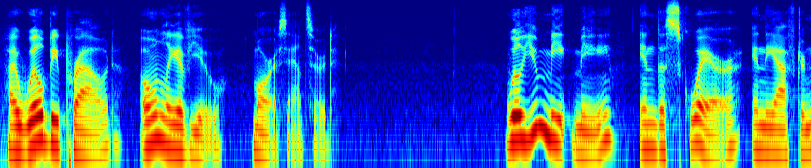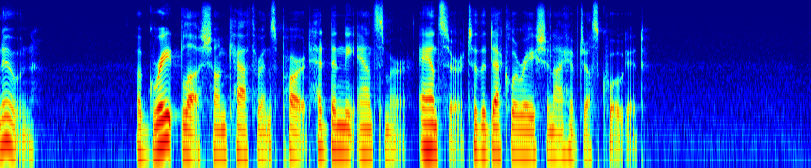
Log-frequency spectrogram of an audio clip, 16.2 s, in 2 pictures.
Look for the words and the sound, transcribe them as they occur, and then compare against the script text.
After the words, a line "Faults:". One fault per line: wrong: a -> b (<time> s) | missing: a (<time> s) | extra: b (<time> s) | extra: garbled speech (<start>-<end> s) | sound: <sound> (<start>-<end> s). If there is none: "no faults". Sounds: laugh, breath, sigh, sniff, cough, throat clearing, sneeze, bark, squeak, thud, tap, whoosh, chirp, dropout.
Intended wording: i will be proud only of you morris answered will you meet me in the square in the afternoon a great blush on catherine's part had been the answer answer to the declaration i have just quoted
i will be proud only of you morris answered will you meet me in the square in the afternoon a great blush on catherine's part had been the answer answer to the declaration i have just quoted
Faults:
no faults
